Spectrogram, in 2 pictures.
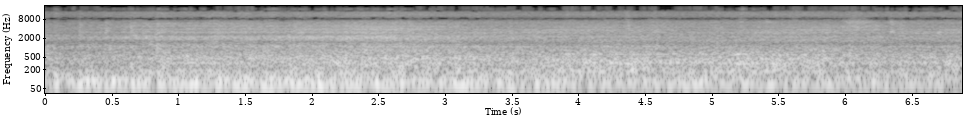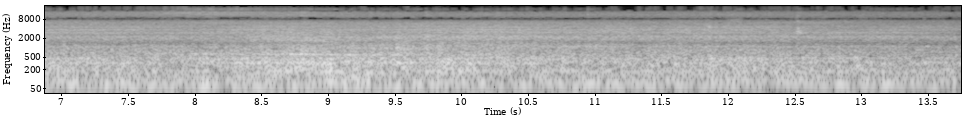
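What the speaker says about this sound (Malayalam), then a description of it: "അവിടെ നിന്ന് ഒരു ട്രെയിൻ വരുന്നുണ്ട് കേട്ടോ" A train rumbles past at close range, a continuous loud roar of wheels and carriages that holds steady for the whole stretch.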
